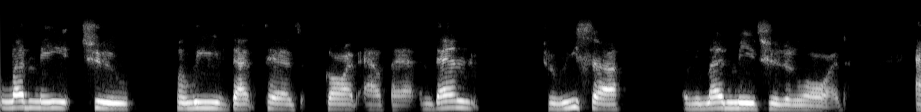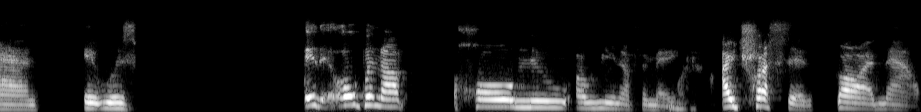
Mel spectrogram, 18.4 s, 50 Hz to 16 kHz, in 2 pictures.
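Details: 57-year-old woman, major ischemic stroke in 2011 at age 45 affecting right side and speech, initially unable to talk; speech improving but worse with emotions; post-stroke aphasia.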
